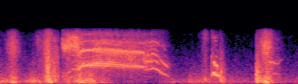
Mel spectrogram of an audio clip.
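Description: A cartoon bear yelps and cries out in a high, squeaky voice.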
